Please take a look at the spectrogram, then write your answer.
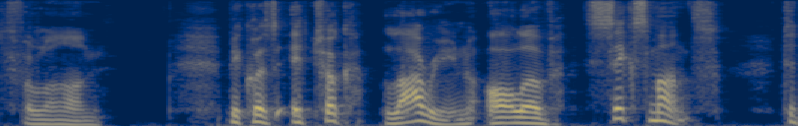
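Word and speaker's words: Laurine: it was Copeland's sister Len spelled l a r i n but pronounced Len eight years his senior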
